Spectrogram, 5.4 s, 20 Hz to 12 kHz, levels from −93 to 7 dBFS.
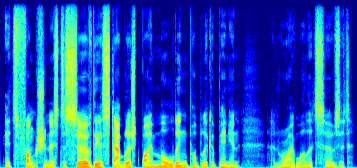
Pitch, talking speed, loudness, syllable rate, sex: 95 Hz, 190 wpm, -22 LUFS, 5.7 syllables/s, male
